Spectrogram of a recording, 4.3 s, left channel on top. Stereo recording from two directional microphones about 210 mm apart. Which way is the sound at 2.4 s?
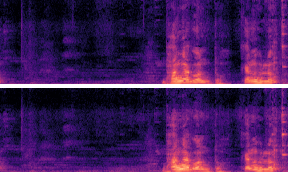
45° left (ahead or behind).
